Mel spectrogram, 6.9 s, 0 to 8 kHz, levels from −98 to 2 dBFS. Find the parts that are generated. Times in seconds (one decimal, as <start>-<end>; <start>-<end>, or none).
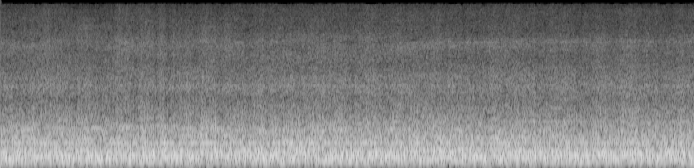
0.4-2.3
